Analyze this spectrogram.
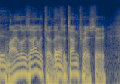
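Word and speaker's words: Mylo Xyloto: Milo Xyoto. Milo Xylito. Yeah, Milo Xylito.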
